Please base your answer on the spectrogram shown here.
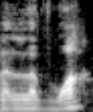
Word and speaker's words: La Voix: How do you say it in La Voix? Yeah, like that. Was that You're good? good. Yeah, la voix. Oh, yeah, that felt good. La Voix. Yeah, and then you can say it, la voix.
